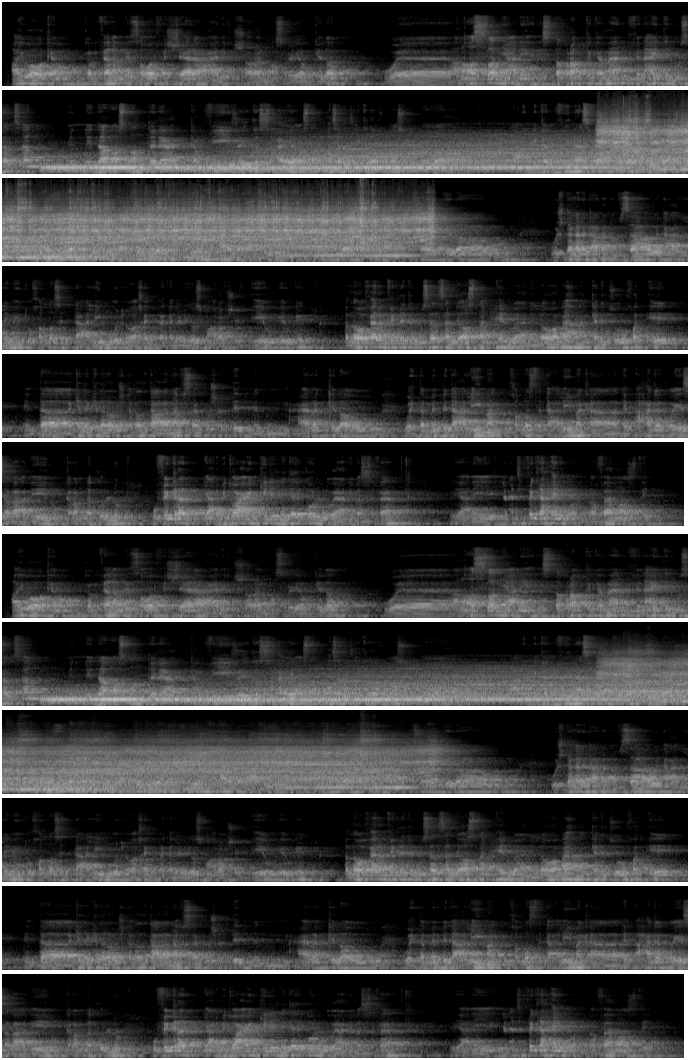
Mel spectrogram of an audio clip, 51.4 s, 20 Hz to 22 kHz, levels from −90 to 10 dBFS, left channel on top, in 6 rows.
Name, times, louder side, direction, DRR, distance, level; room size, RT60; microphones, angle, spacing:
voice 1, 0.1-4.2 4.8-9.0 9.4-14.4 14.9-17.1 17.5-23.5 24.0-29.5 30.0-34.1 34.6-44.4 44.8-47.8 48.5-49.0 49.5-50.9, left 1 dB, 10° left, 1 dB, 0.8 m, -36 dB
sound 1, 9.0-22.1, equal, 10° right, 1.2 m, -29 dB
Mechanisms, 16.0-22.6, left 9 dB, 90° left, 0.4 m, -29 dB
6.8 x 4.7 x 4.5 m, 1.5 s
head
